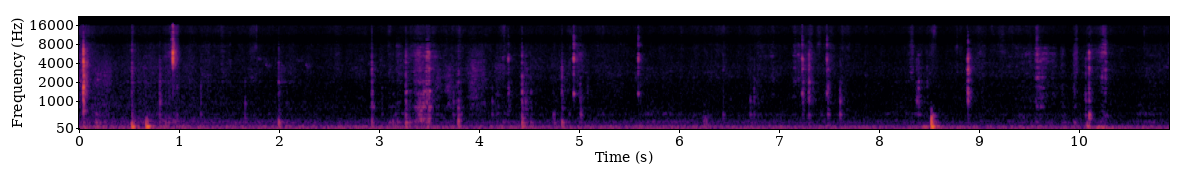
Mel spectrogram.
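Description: Near silence with faint, scattered clicks and taps of hands handling macrame cord around a metal keychain clasp on a wooden table, with a few slightly louder knocks, near the start and towards the end.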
